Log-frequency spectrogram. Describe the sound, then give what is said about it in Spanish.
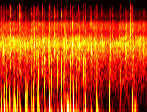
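A crowd at a ceremony applauds president Miguel Ángel Revilla before his speech, many hands clapping in a dense, continuous patter with sharp individual claps standing out, loud throughout the whole stretch. “Un aplauso, por favor.”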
